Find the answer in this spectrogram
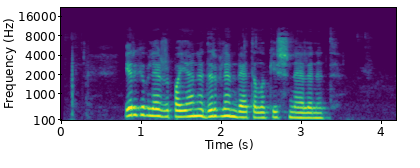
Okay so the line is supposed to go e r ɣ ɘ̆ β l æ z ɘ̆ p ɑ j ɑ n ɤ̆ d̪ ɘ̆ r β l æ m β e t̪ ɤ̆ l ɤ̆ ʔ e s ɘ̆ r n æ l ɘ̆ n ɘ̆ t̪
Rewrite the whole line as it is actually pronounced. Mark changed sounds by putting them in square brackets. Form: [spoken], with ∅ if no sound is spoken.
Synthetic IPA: e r ɣ ɘ̆ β l æ [ʒ] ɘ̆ p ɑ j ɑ n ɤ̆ d̪ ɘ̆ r β l æ m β [æ] t̪ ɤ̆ l ɤ̆ [k] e [ʃ] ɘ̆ [∅] n æ l ɘ̆ n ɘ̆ t̪

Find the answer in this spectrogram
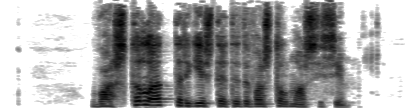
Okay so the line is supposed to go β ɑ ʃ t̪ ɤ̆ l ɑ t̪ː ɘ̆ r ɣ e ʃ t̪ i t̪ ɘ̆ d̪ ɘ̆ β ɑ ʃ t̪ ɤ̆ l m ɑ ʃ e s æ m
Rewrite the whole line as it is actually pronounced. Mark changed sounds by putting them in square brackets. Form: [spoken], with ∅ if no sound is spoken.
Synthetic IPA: β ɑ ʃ t̪ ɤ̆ l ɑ t̪ː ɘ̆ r ɣ e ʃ t̪ [æ] t̪ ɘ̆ d̪ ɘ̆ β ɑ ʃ t̪ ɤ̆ l m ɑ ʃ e s [e] m

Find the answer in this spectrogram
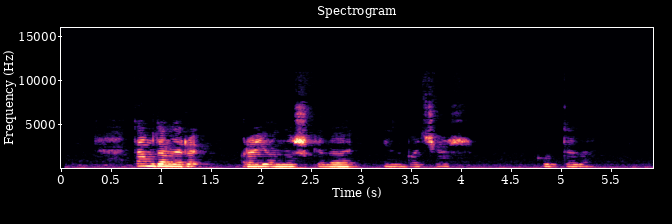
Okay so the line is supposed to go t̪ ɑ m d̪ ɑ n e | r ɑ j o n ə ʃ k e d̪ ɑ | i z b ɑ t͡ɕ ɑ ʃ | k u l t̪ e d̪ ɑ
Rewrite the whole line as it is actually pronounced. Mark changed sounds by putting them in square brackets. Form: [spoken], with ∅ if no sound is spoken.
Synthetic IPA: t̪ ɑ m d̪ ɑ n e | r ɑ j o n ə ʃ k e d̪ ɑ | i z b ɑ t͡ɕ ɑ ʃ | k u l t̪ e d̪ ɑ

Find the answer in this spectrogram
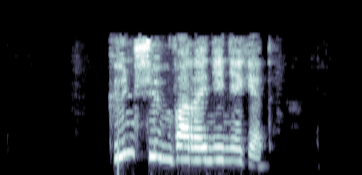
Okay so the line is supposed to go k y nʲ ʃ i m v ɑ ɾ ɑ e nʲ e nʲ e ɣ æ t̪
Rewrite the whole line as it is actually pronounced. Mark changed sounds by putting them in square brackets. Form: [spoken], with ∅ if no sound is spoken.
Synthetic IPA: k y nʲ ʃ [y] m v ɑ ɾ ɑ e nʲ e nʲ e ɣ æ t̪

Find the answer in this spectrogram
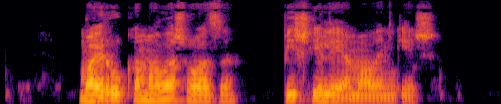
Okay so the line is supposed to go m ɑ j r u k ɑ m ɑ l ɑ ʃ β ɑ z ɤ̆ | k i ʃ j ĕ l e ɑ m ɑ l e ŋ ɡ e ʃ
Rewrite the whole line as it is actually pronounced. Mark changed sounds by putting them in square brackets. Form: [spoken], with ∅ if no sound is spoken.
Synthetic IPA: m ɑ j r u k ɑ m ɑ l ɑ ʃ β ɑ z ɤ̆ | [p] i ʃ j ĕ l e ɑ m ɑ l e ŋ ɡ e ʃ

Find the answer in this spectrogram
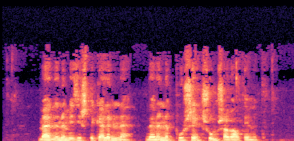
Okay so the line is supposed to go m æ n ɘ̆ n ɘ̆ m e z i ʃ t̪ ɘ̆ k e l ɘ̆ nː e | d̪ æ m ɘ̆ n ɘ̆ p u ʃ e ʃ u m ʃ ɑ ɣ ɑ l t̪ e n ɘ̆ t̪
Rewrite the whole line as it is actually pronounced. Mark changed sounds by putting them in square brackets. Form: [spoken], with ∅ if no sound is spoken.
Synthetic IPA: m æ n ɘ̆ n ɘ̆ m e z i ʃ t̪ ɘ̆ k [æ] l ɘ̆ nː [æ] | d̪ æ [n] ɘ̆ n ɘ̆ p u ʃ e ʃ u m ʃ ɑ ɣ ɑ l t̪ e n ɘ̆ t̪

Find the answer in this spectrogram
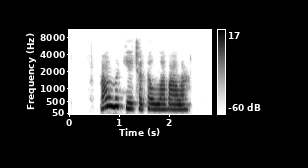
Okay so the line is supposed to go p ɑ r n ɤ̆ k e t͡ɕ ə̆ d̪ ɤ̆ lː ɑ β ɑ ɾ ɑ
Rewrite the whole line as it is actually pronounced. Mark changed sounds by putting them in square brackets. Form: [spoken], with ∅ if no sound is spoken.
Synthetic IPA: p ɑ [l] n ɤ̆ k e t͡ɕ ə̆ [t̪] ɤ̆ lː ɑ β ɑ [l] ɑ

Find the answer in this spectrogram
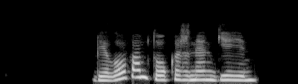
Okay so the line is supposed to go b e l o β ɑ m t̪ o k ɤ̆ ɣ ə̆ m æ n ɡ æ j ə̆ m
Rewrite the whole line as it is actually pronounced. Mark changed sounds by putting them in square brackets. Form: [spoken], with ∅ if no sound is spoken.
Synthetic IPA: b e l o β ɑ m t̪ o k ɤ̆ [ʒ] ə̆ [n] æ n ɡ [e] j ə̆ [n]

